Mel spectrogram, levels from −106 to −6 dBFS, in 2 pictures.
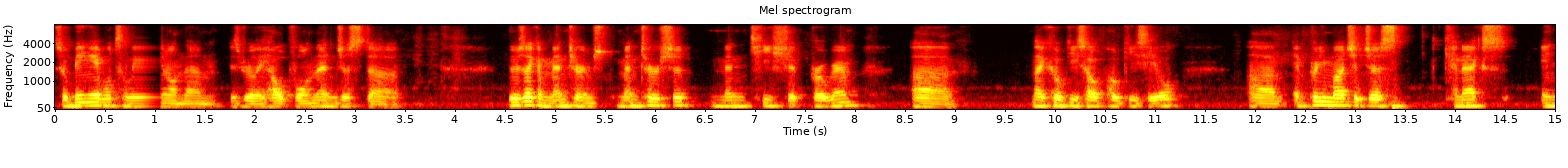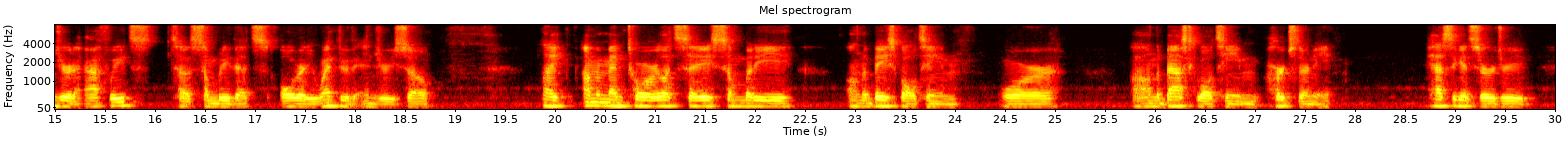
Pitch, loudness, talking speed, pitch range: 110 Hz, -28 LUFS, 135 wpm, 105-120 Hz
